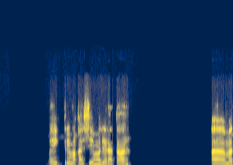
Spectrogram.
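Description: A young woman speaks calmly into a microphone, heard as if through an online call.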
